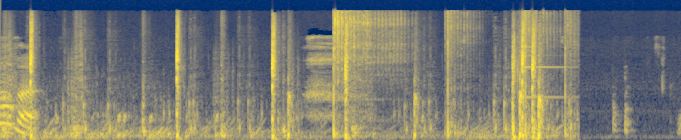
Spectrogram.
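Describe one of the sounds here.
Lava crackles and hisses nearby.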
